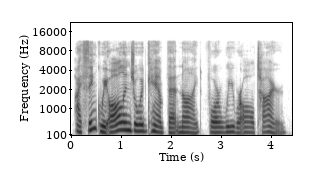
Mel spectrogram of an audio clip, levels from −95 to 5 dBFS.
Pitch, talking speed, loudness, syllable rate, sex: 195 Hz, 175 wpm, -16 LUFS, 3.9 syllables/s, female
